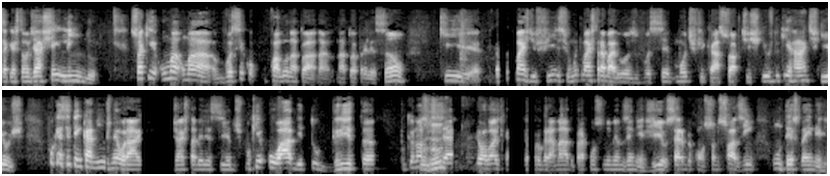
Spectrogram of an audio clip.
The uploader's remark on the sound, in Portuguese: proveniente de uma live realizada no nosso perfil do instagram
